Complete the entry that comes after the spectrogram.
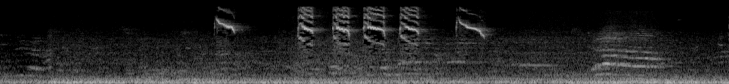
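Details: Long-tailed shrike singing in sharp fighting style to provoke other shrikes: a short burst of five or six shrill, grating notes in quick succession, then a wavering nasal phrase, with a steady low background rumble.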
